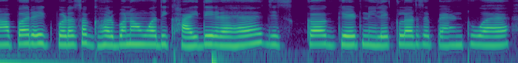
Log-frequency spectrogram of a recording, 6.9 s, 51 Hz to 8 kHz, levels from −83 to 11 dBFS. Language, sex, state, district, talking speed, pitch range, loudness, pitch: Hindi, female, Chhattisgarh, Bilaspur, 175 wpm, 220-230 Hz, -19 LUFS, 230 Hz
